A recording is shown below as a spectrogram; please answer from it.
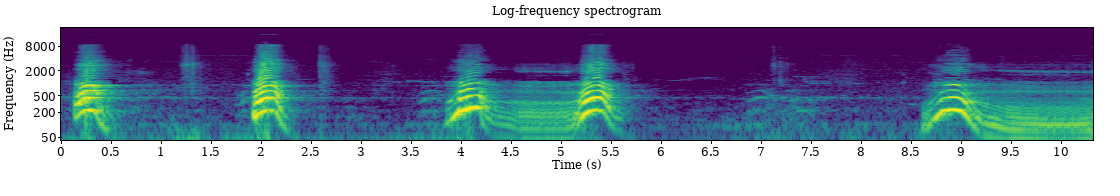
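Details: During his balloon tantrum, German Shepherd Odin gives a run of deep, drawn-out barks, two of them close together. After a pause, one long, falling, howl-like bark ends the clip.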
